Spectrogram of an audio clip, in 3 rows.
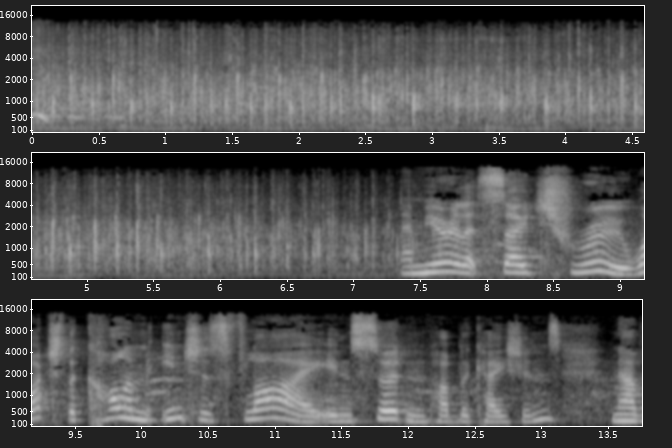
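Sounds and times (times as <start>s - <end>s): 
audience applause: 0.0s - 7.5s
speech: 7.4s - 13.7s.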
